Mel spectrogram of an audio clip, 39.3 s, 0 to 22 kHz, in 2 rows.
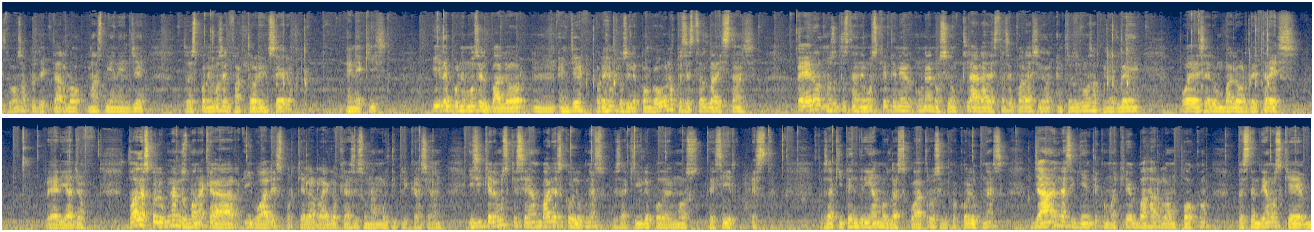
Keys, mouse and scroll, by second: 3.0-5.4 drag, 6.5-9.6 drag, 10.0 middle click, 11.8-19.4 drag, 20.0 shift+middle click, 20.6 middle click, 21.8 middle click, 22.7-23.0 shift+middle drag, 23.3-23.6 middle drag, 23.6 scroll down 1, 24.9 middle click, 28.0 click, 28.5 click, 29.0 click, 29.5 shift+middle click, 29.9 scroll down 1, 30.2-31.2 middle drag, 31.8 middle click, 34.2 shift+middle click, 36.3-37.8 middle drag, 37.9-38.4 shift+middle drag, 38.6 middle click.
